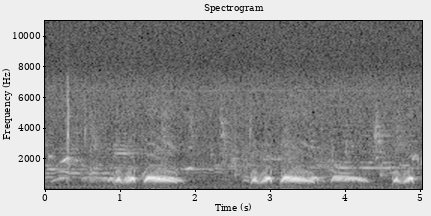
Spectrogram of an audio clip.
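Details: Decoy spotted dove giving deep, mellow coos in short phrases of paired and drawn-out notes, separated by brief pauses. A faint high tick sounds near the start, and the background is otherwise quiet.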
